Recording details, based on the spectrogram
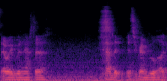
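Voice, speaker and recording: Casting: male streamer, rapid and rambling casual talker, roomy sound with faint noise behind. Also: sits low, monotone, vocal fry, a little mellow, distant mic. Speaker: livestream co-host. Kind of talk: casual livestream chat.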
